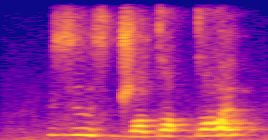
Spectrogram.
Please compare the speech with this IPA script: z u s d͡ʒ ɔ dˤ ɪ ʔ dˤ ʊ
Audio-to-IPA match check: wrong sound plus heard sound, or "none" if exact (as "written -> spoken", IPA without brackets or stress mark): none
